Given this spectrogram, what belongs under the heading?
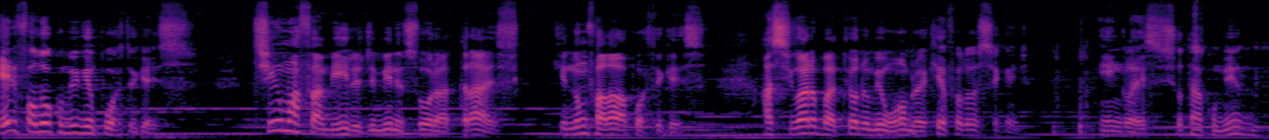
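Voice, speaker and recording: A man's voice: a little high, lively intonation, fast talker, over music. A middle-aged Brazilian man preaching informally as a pastor, telling stories conversationally with rhetorical questions. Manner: conversational storytelling, acting out dialogue, asking rhetorical questions. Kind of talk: informal sermon with personal anecdotes.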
